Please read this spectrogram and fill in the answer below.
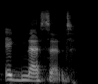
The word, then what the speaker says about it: Ignescent: Now, tell me, am I pronouncing it right? I pronounce it Ignescent. – Yeah, you're right. Perfect.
